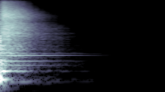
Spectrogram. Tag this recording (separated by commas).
Percussion, Music, Snare drum, Musical instrument, Drum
